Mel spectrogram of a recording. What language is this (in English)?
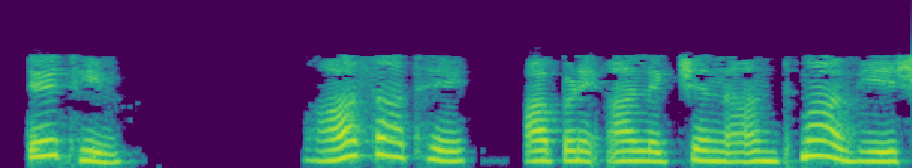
Gujarati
